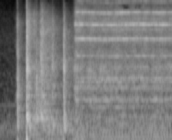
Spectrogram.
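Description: A sharp clack of a telephone handset being put down, then about a second in a desk telephone's bell starts ringing steadily.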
